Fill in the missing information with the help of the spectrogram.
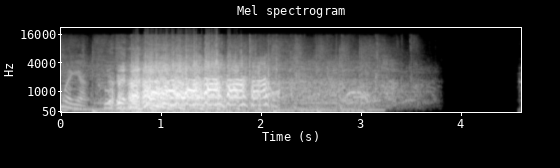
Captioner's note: laughing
